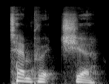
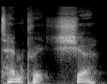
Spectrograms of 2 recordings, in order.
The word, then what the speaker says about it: temperature: the pronunciation is CH temperature not temperature temperate CH like church or right uh and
